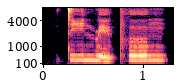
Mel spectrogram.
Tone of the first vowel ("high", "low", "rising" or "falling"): high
